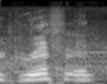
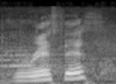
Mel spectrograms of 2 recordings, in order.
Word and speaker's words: Griffith: I've been calling her Griffin. Griffin all night, but it's Griffith.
